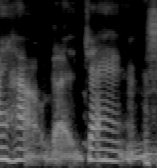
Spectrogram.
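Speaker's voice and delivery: slow, soft, breathy near-whisper. Imitating an actress's line from an ad: Sydney Sweeney voice. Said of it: "exactly what Sydney Sweeney's voice sounded like".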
